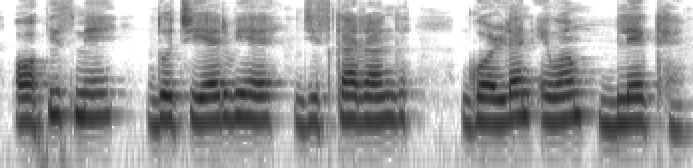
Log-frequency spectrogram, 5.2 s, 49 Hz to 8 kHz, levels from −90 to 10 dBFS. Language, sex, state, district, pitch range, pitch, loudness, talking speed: Hindi, female, Jharkhand, Garhwa, 205-230 Hz, 215 Hz, -14 LUFS, 140 wpm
